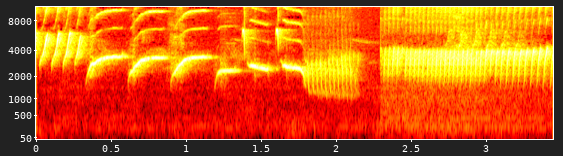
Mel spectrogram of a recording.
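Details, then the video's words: Song of a young canary, played to coax other canaries into singing: looping whistled phrases step downward, then a harsh buzzy patch and a sustained rattling, insect-like roll. "PANCINGAN KENARI PAUD TERBUKTI AMPUH MEMANCING KENARI SUSAH BUNYI IKUT GACOR"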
